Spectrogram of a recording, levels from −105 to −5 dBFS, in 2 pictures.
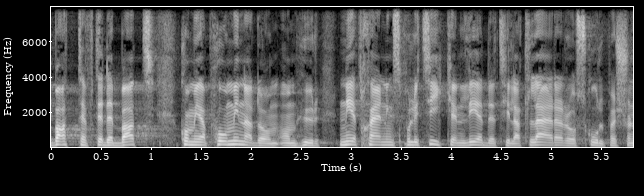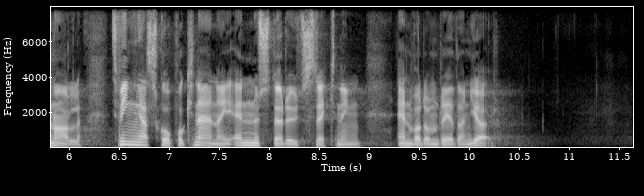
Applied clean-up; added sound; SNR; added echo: neural mask model Resemble Enhance denoiser.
